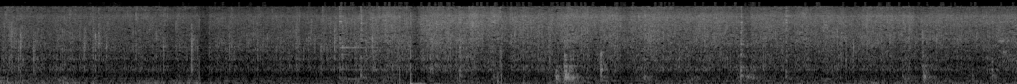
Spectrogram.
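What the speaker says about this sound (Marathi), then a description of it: "हे मेथी दाणे आता छान तांबूस झाले की यामध्ये कापलेली कैरी घालायची आहे" Fenugreek seeds, asafoetida and turmeric fry in oil with chopped raw mango, a dense close sizzle with occasional spatula clicks and scrapes, steady and loud, no talk.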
